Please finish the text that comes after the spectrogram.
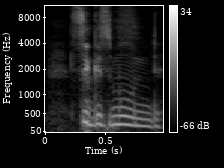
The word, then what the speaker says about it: Sigismund: Luckily, Sigismund, as I'm Luckily for told I'm me, supposed to pronounce it.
